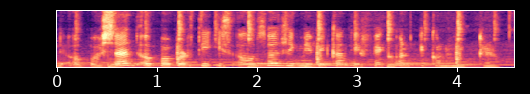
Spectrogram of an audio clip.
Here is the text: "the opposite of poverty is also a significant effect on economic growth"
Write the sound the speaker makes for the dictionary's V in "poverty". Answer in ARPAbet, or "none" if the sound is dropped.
P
